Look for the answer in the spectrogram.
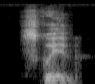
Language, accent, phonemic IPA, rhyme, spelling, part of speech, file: English, Australia, /skwɪb/, -ɪb, squib, noun / verb, En-au-squib.ogg
- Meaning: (noun) 1. A small firework that is intended to spew sparks rather than explode 2. A similar device used to ignite an explosive or launch a rocket, etc 3. A kind of slow match or safety fuse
